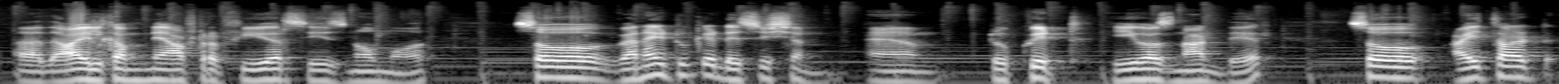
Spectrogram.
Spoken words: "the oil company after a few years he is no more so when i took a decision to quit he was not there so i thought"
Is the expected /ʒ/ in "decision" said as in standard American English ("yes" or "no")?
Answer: no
